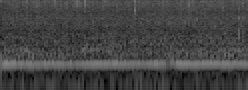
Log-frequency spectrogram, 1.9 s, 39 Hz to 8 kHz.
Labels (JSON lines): {"label": "anthrophony, boat engine", "recorder": "SoundTrap 300"}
